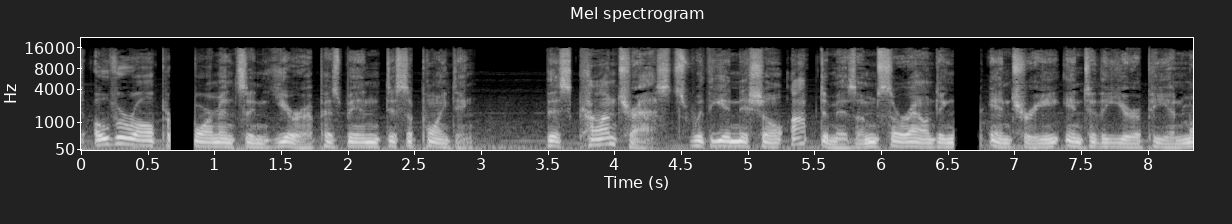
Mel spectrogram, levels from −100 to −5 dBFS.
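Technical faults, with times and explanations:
0.66 to 0.85 s and 6.54 to 6.75 s, Bluetooth dropout: audio packets likely failed to reach the headphones in time and were discarded, so the output cuts to silence for about 190 ms and 200 ms, then resumes further along, as if the sound had kept playing.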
